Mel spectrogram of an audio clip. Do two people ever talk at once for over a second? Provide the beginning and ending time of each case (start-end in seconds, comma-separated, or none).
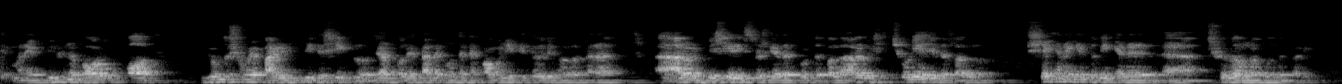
none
